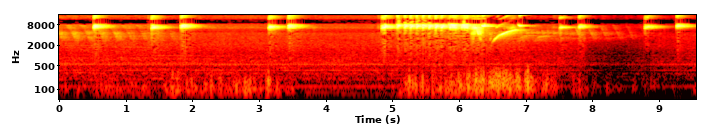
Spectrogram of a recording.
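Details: A female bananaquit gives piercing high tsit notes at irregular intervals, then a rapid buzzing trill followed by a sweeping upward-curving whistle and more spaced high notes over low background rumble.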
